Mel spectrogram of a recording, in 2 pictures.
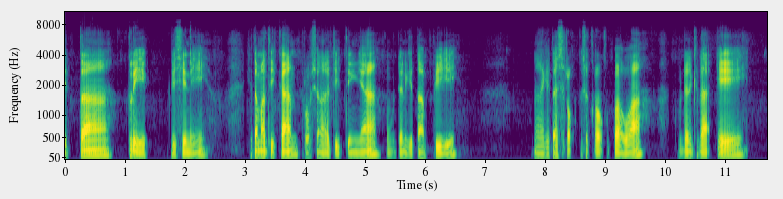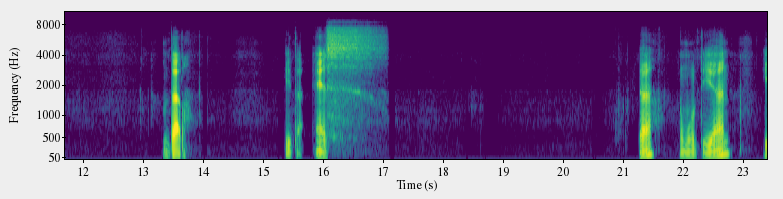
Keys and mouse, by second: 1.5 middle click, 3.6 click, 4.6 click, 6.1 click, 7.0 middle click, 8.8 ctrl+b, 13.3 e, 16.6 ctrl+z, 18.5 s, 21.3-23.4 middle drag.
